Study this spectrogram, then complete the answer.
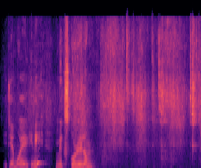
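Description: Hands rustle and stir dry rice grains in a metal bowl.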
